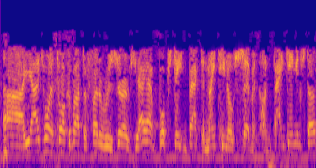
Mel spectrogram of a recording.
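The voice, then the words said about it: New York accent. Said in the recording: “I expect I'm going to get this Southern accent, and I hear I've got the New Yorker on the line”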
